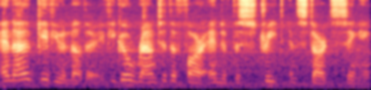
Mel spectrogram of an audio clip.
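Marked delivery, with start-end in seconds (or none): none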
